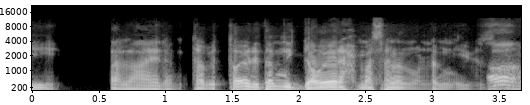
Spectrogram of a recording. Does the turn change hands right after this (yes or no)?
yes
